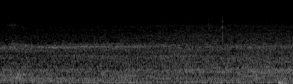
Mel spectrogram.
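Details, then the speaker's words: 2015 Toyota Prius V, 1.8L 2ZR-FXE, P410 transaxle, after swap to a used 80k-mile transmission and new rear motor mount, maintenance mode in drive, bleeding coolant: steady quiet hum and light whir, grinding gone. "but yeah she's nice and quiet and the grinding is gone again"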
